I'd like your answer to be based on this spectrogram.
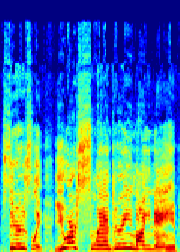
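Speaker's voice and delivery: high-pitched, loud indignant rant; flipping out. Retold or imitated. Imitating Kara going off on Alex, flipping out. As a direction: go off on him, pitch way up, imitating her outrage. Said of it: "And Kara flips out. She's going off on Alex".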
